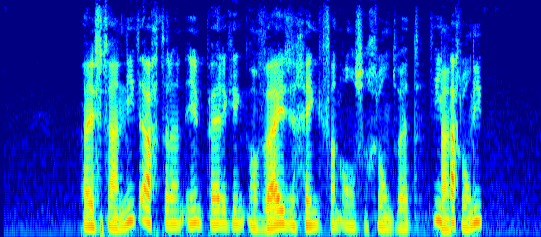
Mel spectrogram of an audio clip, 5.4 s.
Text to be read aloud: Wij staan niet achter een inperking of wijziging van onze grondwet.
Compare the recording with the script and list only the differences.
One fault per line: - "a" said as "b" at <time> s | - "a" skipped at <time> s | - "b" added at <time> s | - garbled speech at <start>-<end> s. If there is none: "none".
- garbled speech at 4.3-4.8 s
